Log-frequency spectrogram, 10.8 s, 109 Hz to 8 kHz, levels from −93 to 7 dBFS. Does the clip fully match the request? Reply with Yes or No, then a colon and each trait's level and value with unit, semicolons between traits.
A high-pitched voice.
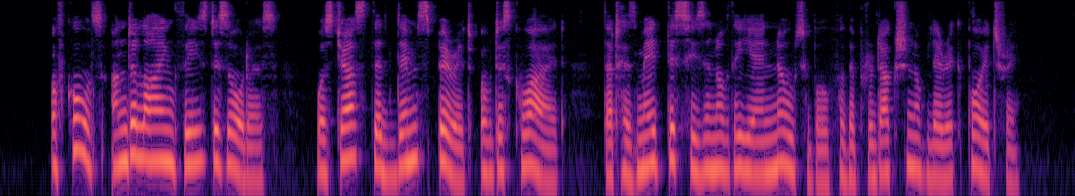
Yes: high, 195 Hz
